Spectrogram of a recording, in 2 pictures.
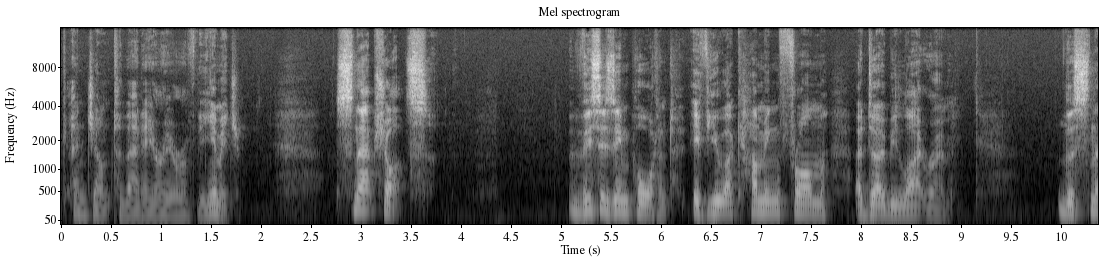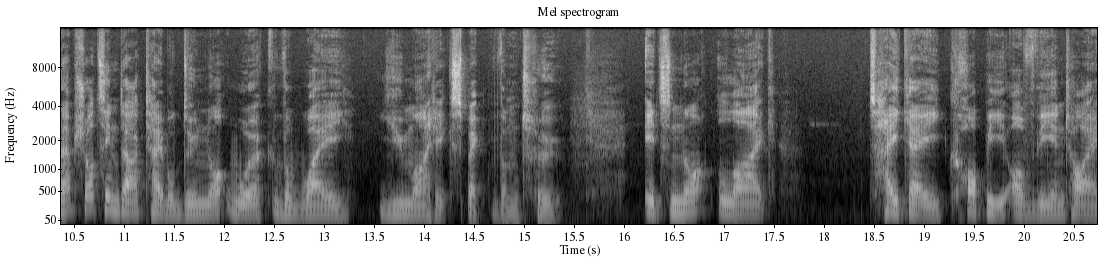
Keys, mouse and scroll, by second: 3.6 click.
